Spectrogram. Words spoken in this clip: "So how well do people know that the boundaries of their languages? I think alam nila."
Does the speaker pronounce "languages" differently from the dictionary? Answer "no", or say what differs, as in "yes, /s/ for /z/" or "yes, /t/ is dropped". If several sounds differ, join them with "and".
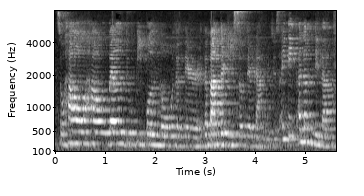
yes, /s/ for /z/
